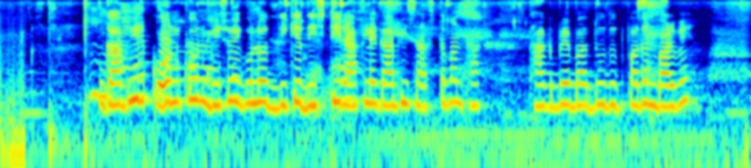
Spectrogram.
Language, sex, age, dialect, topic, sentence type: Bengali, female, 25-30, Jharkhandi, agriculture, question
